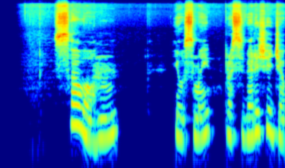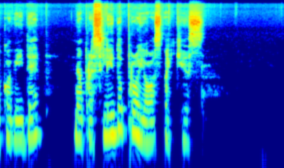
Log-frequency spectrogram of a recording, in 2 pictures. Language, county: Lithuanian, Šiauliai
